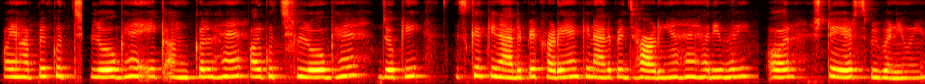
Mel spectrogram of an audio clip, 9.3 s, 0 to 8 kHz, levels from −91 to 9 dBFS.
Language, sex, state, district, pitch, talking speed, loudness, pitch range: Hindi, female, Uttar Pradesh, Budaun, 270 Hz, 200 wpm, -20 LUFS, 255-280 Hz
